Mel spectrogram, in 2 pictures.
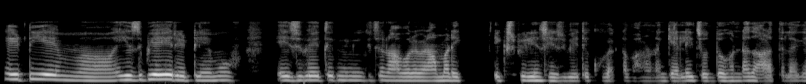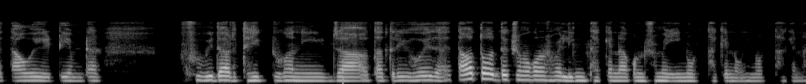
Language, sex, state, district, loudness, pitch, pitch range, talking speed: Bengali, female, West Bengal, Kolkata, -23 LUFS, 180 Hz, 170-195 Hz, 270 wpm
